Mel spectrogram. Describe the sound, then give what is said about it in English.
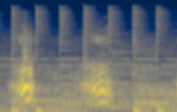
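A dog barks, two bright, yelping barks about three-quarters of a second apart, with a few short thumps and a softer bark-like sound following at the end. The dog is Maxine, Pine Plains' official fire dog, who helps firefighters during emergencies. “It takes a brave dog too.”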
